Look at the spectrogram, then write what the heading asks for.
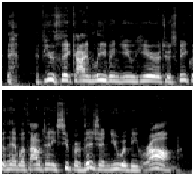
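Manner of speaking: loud, defiant refusal; stubborn guard. Acted. Guard refusing to leave the party alone, loud and defiant. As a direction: plant your feet and refuse them. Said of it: "he says".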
